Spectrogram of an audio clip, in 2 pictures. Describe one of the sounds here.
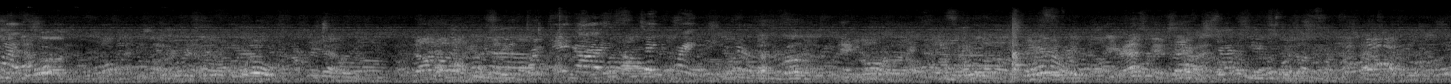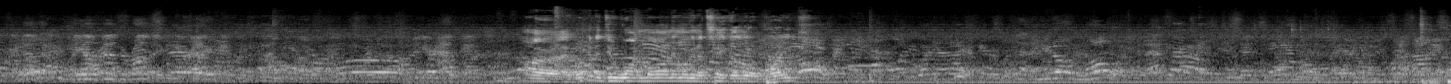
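A drum kit beats a steady rock rhythm.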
